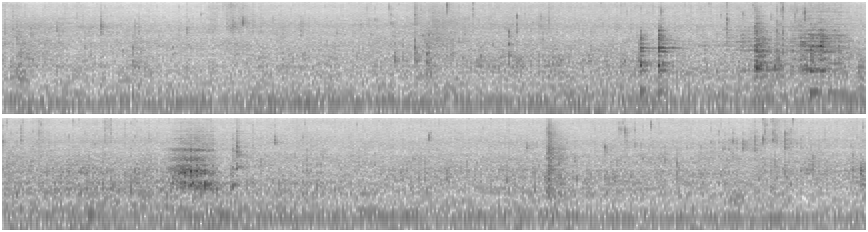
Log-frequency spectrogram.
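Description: Bajra-flour vadas deep-frying in hot oil in an iron kadai turned down to a low flame: a steady, fairly soft sizzle and bubbling, with a few brief louder sounds as more vadas go into the oil.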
